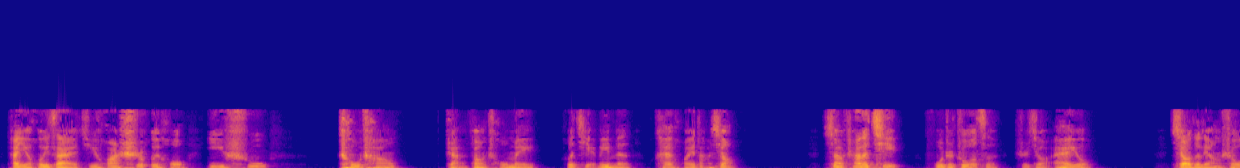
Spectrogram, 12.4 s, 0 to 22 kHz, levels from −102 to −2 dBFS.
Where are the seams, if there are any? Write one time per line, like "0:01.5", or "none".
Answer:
none

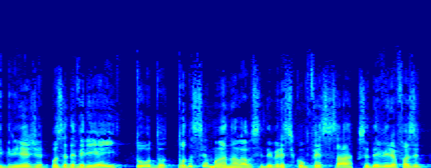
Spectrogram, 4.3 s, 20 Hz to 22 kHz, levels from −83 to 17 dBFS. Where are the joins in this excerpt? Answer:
none

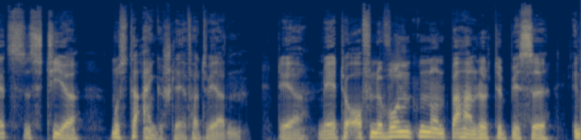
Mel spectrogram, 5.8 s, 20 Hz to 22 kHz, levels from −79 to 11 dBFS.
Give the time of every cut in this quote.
0:02.6

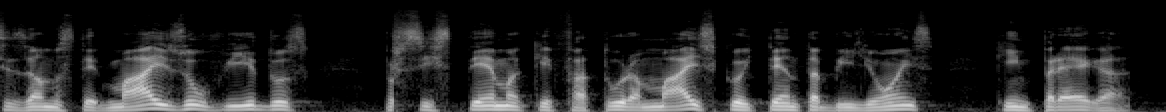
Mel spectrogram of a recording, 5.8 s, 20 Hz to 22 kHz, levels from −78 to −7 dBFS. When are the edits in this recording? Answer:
0:02.0

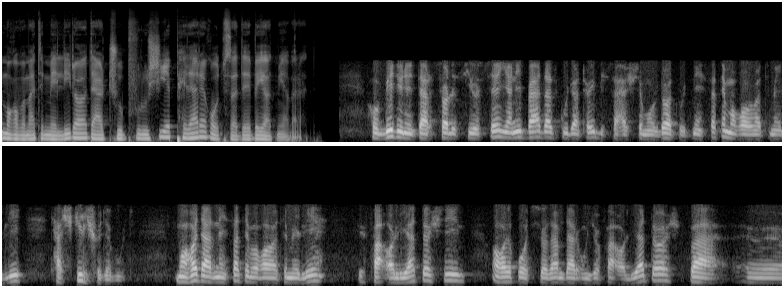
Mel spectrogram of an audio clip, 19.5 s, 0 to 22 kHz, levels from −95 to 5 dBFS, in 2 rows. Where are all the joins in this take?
0:18.3

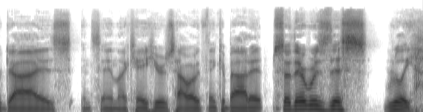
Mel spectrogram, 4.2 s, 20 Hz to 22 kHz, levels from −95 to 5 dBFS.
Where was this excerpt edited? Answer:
0:02.6

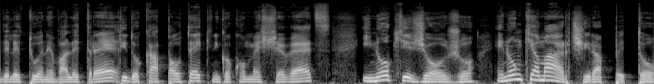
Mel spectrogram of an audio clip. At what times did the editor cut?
0:01.2

